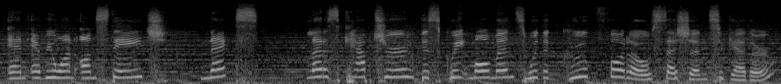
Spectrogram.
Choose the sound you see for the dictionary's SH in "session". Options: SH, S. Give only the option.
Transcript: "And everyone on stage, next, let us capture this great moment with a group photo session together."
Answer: SH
